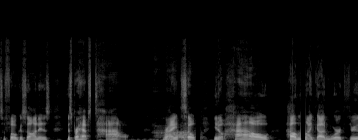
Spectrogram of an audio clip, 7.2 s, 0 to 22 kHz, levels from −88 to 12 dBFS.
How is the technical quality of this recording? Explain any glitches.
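The recording has a recurring glitch: a gap between chunks, heard three times. The holes fall at 1.80 to 1.90 s, just after "on is is perhaps", at 3.90 to 4.00 s, just before "you know", and at 6.00 to 6.10 s. Each is a 100 ms silence. They repeat every 2.1 s. The speech seems to arrive in 2-second blocks, with dead air inserted at each join. Nothing is cut out. The flow simply stops briefly, then resumes.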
